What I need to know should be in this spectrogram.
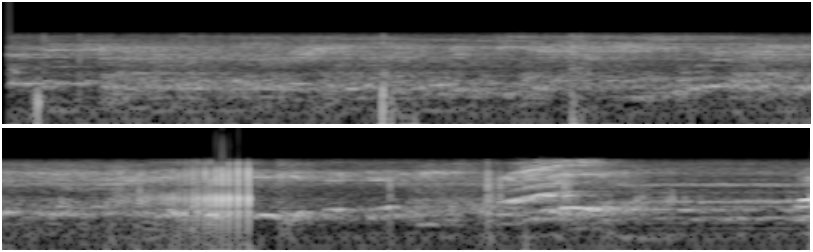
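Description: A toddler's bare feet patter on a wooden floor.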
